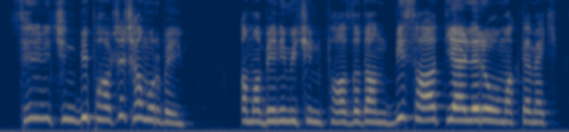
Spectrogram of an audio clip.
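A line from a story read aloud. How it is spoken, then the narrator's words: Shouted. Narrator (Turkish): diye bağırdı Filch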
